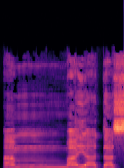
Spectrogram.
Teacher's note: am dua harakat sa lima harakat Lun empat harakat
